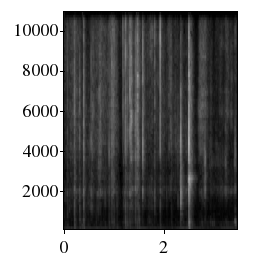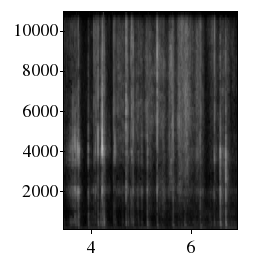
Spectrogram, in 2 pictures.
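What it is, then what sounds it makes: Plastic shampoo bottle tapped and scratched. Long nails tap and scratch the label and body of a white plastic OGX shampoo bottle with a gold cap, which is hollow and appears filled. The result is an irregular series of short, bright, crinkly taps and scratchy rasps that stop quickly, with the sharpest taps around the middle, over a steady low hum.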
